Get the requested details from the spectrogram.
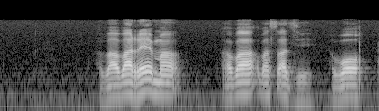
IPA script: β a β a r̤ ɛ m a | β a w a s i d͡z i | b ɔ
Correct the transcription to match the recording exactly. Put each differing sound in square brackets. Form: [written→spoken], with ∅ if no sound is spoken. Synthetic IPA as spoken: β a β a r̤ ɛ m a | β a [w→β] a s [i→a] d͡z i | [b→β] ɔ

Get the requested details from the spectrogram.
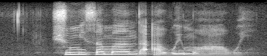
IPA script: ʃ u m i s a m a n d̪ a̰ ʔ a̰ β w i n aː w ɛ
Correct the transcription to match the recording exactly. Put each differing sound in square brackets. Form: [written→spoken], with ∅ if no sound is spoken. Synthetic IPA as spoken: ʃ u m i s a m a n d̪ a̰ ʔ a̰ β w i [n→m] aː w ɛ

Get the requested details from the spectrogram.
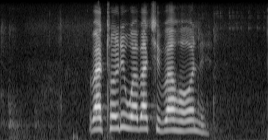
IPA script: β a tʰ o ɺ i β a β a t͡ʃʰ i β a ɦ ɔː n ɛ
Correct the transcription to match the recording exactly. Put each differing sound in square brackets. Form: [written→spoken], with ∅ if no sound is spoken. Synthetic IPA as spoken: β a tʰ o ɺ i [β→w] a β a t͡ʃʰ i β a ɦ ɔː n ɛ

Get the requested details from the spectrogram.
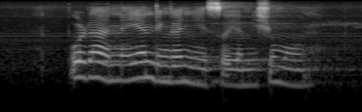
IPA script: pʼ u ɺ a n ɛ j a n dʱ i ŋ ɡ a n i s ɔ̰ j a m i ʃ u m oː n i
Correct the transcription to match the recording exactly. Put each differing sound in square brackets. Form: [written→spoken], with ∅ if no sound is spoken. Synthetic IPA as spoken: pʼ u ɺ a n ɛ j a n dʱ i ŋ ɡ a [n→ɲ] i s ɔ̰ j a m i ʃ u m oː n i

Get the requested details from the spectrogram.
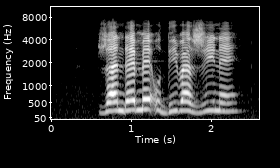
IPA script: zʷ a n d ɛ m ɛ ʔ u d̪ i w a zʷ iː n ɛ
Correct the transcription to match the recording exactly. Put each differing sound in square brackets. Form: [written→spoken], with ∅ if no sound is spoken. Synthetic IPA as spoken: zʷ a n d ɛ m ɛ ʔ u d̪ i [w→β] a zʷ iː n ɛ

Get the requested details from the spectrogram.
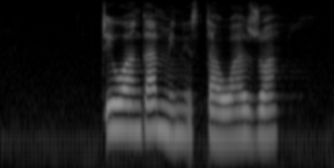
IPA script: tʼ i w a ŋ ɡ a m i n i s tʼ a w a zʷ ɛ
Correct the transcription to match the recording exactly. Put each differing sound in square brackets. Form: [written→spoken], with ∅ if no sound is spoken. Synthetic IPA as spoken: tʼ i w a ŋ ɡ a m i n i s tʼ a w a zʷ [ɛ→a]

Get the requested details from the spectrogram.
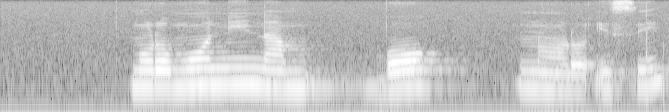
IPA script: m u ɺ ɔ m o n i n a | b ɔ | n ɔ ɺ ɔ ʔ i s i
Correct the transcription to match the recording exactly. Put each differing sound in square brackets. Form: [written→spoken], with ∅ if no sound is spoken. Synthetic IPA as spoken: m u ɺ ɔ m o n i n a | b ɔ | n ɔ ɺ ɔ ʔ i s i

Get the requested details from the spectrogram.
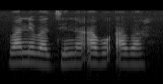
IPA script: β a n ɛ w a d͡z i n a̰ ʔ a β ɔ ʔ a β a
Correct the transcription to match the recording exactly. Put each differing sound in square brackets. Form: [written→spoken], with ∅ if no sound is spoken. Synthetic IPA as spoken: β a n ɛ [w→β] a d͡z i n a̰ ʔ a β ɔ ʔ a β a

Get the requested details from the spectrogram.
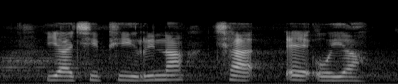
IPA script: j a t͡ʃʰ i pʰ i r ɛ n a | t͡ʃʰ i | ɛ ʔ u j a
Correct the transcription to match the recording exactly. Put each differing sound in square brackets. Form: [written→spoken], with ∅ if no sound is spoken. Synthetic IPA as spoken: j a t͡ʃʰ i pʰ i r [ɛ→i] n a | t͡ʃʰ [i→a] | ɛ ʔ [u→ɔ] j a

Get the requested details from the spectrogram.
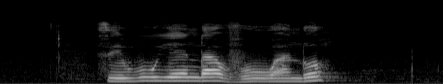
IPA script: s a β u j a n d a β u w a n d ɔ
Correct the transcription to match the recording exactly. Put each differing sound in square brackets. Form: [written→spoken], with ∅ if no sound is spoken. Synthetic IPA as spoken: s [a→i] β u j [a→ɛ] n d a [β→v] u w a n d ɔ

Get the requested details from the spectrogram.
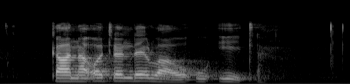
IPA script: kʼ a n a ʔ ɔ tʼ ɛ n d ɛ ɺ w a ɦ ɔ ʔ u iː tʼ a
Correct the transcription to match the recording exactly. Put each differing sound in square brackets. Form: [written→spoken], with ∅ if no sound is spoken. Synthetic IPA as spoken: kʼ a n a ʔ ɔ tʼ ɛ n d ɛ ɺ w a ɦ ɔ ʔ u iː tʼ a

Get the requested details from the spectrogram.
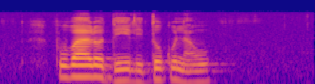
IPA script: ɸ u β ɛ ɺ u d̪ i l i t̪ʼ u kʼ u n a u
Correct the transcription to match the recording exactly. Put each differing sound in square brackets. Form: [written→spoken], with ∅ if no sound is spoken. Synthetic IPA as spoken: ɸ u β [ɛ→a] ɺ [u→ɔ] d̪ i l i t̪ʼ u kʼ u n a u

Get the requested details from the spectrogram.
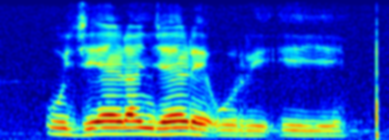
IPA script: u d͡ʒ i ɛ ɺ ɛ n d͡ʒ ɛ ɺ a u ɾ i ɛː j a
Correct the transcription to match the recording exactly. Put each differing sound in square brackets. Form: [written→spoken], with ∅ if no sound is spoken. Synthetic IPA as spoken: u d͡ʒ i ɛ ɺ [ɛ→a] n d͡ʒ ɛ ɺ [a→ɛ] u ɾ i [ɛː→iː] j [a→i]

